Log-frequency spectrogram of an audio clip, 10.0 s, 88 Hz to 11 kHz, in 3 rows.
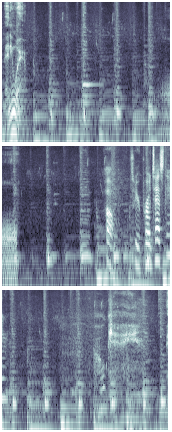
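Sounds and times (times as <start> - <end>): plucked guitar music: 0.0 - 10.0.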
